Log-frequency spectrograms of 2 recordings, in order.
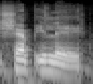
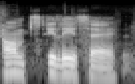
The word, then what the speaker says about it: Champs-Élysées: He placed 3 machines in a storefront on the Champs-Élysées, or Elise, I don't know how to pronounce it. Champs-Élysées.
